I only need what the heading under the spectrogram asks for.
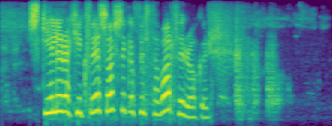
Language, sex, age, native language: Icelandic, male, 18-19, Icelandic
